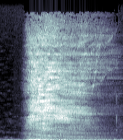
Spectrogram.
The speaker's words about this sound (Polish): Kapsuła otworzyła się z charakterystycznym sykiem.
